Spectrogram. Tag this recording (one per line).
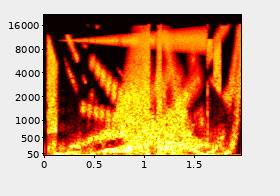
digital
electronic
future
noise
sound-design
synth
synthesis
synthesizer
synthetic
weird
